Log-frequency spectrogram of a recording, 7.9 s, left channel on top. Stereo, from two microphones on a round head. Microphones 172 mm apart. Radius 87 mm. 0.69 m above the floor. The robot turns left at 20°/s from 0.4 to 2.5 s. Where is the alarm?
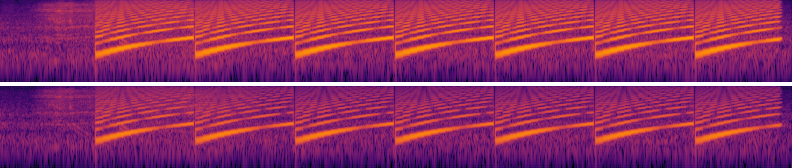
155° left; by 7.8 s 125° left.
